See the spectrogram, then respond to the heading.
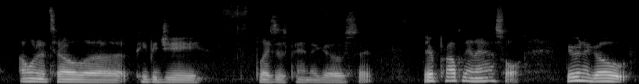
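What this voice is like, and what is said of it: Usual voice. Nothing is said of it.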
